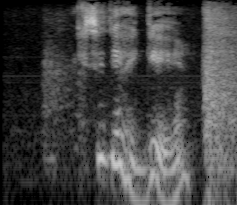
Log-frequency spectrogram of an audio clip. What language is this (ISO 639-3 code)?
kab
